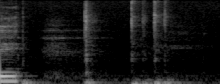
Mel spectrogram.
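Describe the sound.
A few sparse keystrokes on a computer keyboard while HTML paragraph code is written: short, dry clicks in small irregular clusters separated by brief quiet gaps.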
